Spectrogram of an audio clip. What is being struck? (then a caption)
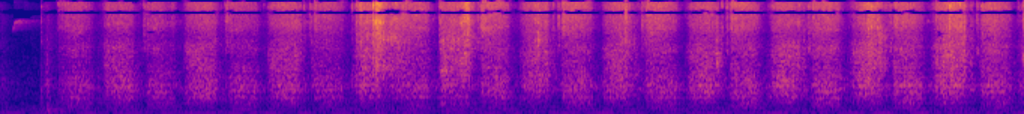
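Woven pile rug scrubbed with a bristle push brush. The wet, foamy back side of a woven pile area rug, laid on a plastic sheet, is scrubbed with a red-handled push brush with white bristles. Steady back-and-forth strokes make a bright, raspy swishing, a little under two strokes per second. The rhythm is fairly even and continues through the whole clip.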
